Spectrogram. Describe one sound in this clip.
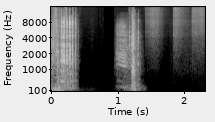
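A wooden chest creaks shut.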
